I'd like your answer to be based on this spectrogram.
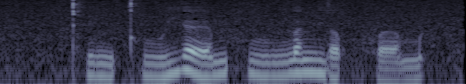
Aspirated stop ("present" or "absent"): present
